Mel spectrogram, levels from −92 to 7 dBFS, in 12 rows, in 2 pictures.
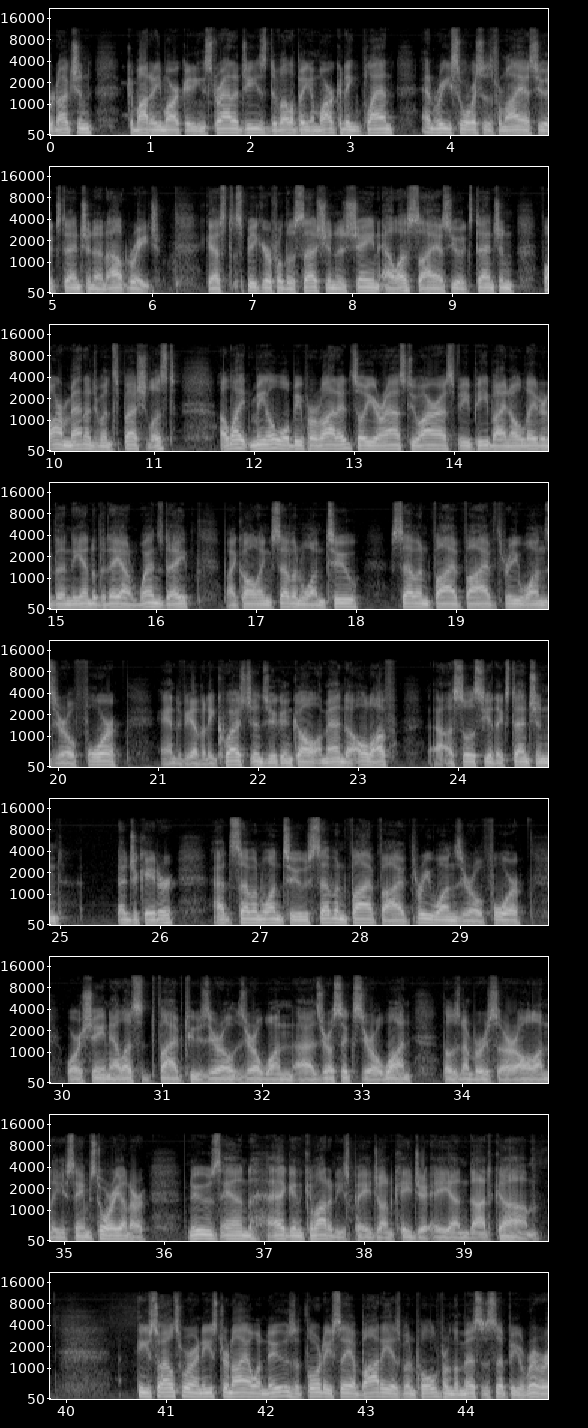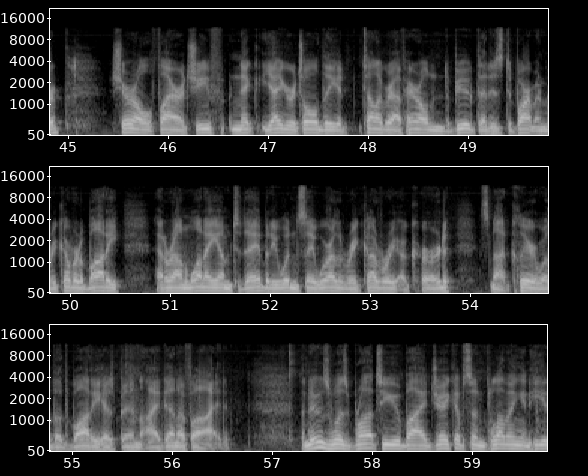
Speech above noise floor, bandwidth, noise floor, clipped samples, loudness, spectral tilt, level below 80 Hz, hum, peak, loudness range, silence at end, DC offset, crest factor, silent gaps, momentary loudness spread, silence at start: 29 dB; 11.5 kHz; -53 dBFS; under 0.1%; -24 LUFS; -6 dB/octave; -50 dBFS; none; -12 dBFS; 2 LU; 0 s; under 0.1%; 12 dB; none; 6 LU; 0 s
